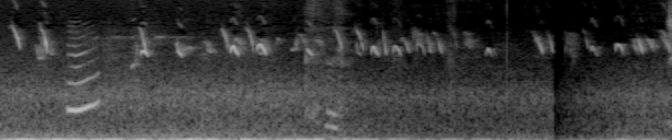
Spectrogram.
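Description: Young frizzled Paduan chicks peeping: a rapid run of short, high peeps, with one lower rising call about half a second in. The peeping thins out and breaks off shortly before the end.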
